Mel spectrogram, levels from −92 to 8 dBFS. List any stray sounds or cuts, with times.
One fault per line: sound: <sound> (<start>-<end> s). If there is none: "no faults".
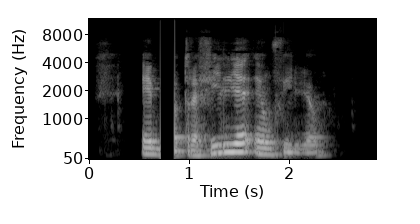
sound: dropout (0.7-0.9 s)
